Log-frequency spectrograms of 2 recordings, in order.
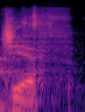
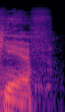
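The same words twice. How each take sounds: First: It begins with a soft j sound. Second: It begins with a hard g sound. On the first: Someone else says it this way. "he says GIF like Jiffy Pop or Jif the peanut butter" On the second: This is the speaker's own way of saying it. "No, I meant GIF"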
